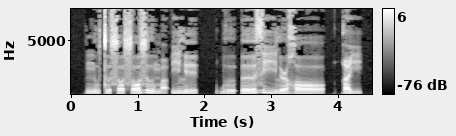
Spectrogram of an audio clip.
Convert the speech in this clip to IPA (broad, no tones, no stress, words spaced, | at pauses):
nutʊsɔsɔ zʊːmɑ̰ʔi lɪ | ɓʊːʔəː ziːlə˞ʁɔː | qi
